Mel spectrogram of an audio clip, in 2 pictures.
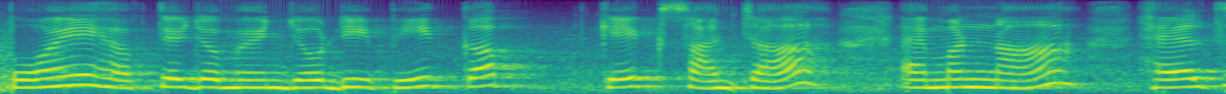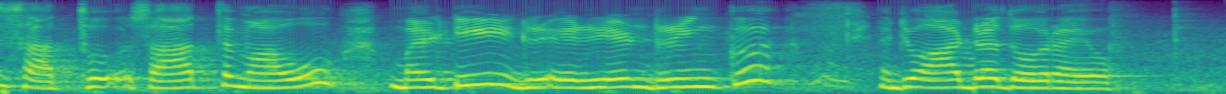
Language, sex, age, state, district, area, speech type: Sindhi, female, 60+, Maharashtra, Mumbai Suburban, rural, read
